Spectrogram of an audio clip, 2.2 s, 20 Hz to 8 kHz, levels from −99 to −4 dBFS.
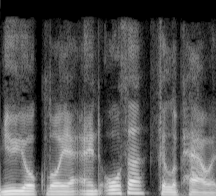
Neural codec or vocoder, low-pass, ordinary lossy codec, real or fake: codec, 16 kHz, 2 kbps, FunCodec, trained on Chinese and English, 25 frames a second; 7.2 kHz; MP3, 64 kbps; fake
